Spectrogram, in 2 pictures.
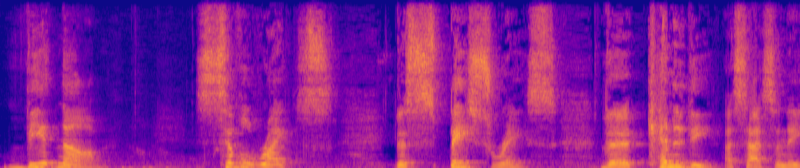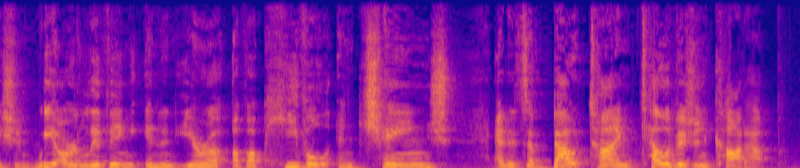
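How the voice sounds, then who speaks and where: An actor playing an earnest, driven male TV writer, speaking with deliberate emphasis in a screenplay table read. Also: a little high, lively intonation, pushed and bright.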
